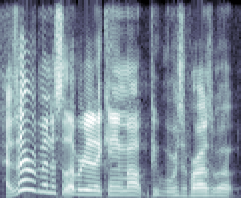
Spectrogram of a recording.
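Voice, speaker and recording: A young man co-hosting a podcast, throwing in quick reactions and questions in casual chat. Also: on the high side, big pitch swings, creaky, smooth, no echo. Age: young adult. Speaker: podcast co-host.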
